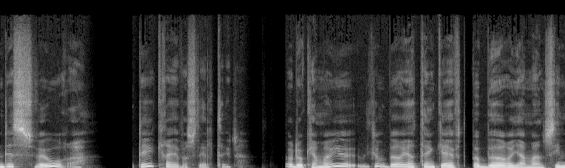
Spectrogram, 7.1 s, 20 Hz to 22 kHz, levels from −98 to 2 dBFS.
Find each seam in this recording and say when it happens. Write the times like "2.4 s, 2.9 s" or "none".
5.8 s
